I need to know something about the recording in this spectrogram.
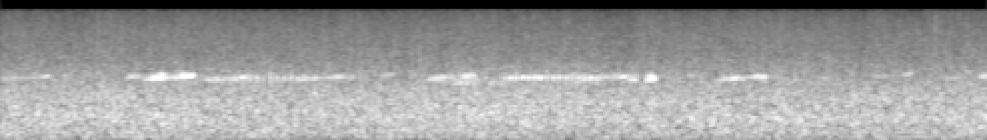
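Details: Frogs calling in a pristine forest beside a river: a run of short, rapid, trilling notes, partly overlapping, sits above a steady rushing of flowing water.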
